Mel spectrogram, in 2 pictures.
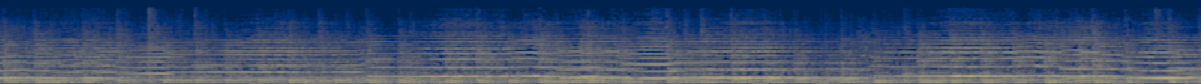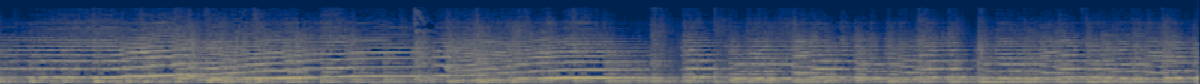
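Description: Cello bowed in a melodic line over a nylon-string classical guitar accompaniment, a duet of sustained bowed notes above plucked chords, with a rising run on the cello about eighteen seconds in.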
